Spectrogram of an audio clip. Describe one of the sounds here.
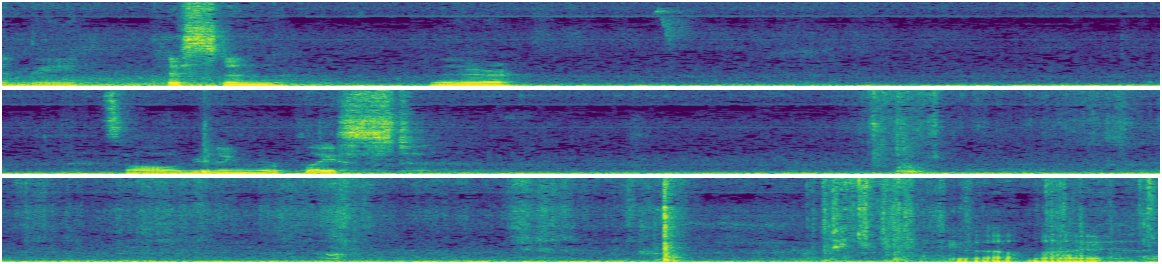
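Small metal parts clink and tap against each other as they are handled.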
